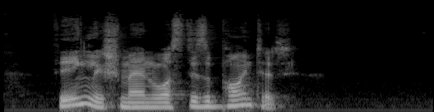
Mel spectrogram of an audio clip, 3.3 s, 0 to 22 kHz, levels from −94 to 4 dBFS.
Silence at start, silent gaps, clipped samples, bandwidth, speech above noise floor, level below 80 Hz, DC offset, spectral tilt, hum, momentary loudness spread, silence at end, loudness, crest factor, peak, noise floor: 0.45 s; none; under 0.1%; 13 kHz; 42 dB; -66 dBFS; under 0.1%; -6 dB/octave; none; 7 LU; 1.1 s; -35 LUFS; 18 dB; -18 dBFS; -76 dBFS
